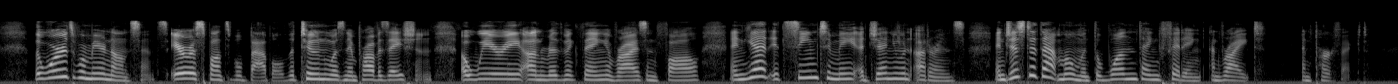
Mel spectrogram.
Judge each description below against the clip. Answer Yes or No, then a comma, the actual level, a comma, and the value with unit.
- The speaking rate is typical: Yes, average, 180 wpm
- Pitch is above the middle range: Yes, high, 215 Hz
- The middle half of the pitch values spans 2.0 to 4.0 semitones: No, average, 4.7 semitones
